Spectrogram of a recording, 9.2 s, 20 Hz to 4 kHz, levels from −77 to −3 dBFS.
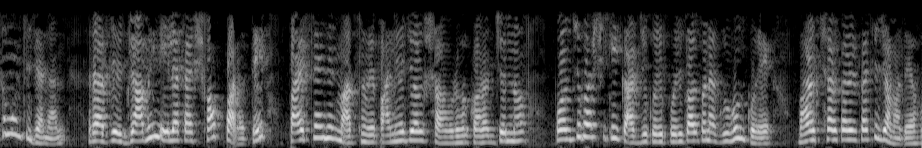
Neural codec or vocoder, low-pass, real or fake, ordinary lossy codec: vocoder, 22.05 kHz, 80 mel bands, Vocos; 3.6 kHz; fake; none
